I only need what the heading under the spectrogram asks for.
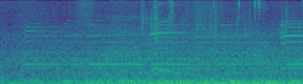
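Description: A car rumbles past, its heavy low engine drone steady throughout, with faint, tinny Christmas music playing from it over the noise.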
